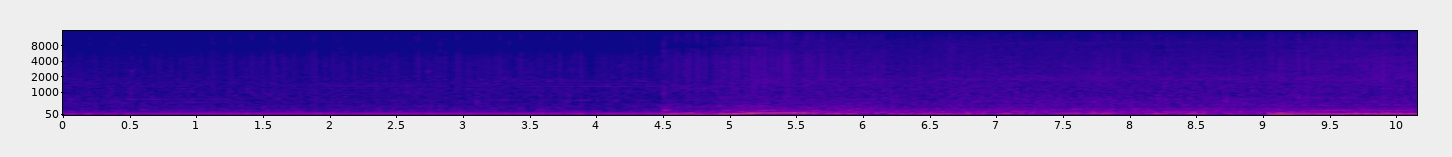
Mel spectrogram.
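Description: An engine rumbles low and steady, then revs harder.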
